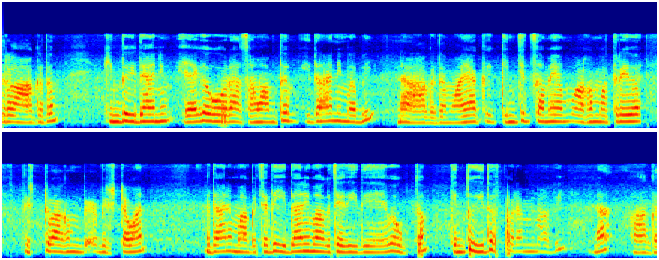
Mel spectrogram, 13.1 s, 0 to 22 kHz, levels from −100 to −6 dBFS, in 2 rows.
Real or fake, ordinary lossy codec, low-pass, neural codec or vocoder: real; none; none; none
